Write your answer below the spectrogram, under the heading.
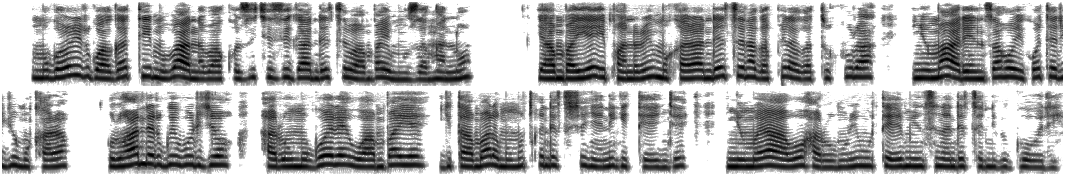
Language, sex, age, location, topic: Kinyarwanda, female, 18-24, Huye, education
